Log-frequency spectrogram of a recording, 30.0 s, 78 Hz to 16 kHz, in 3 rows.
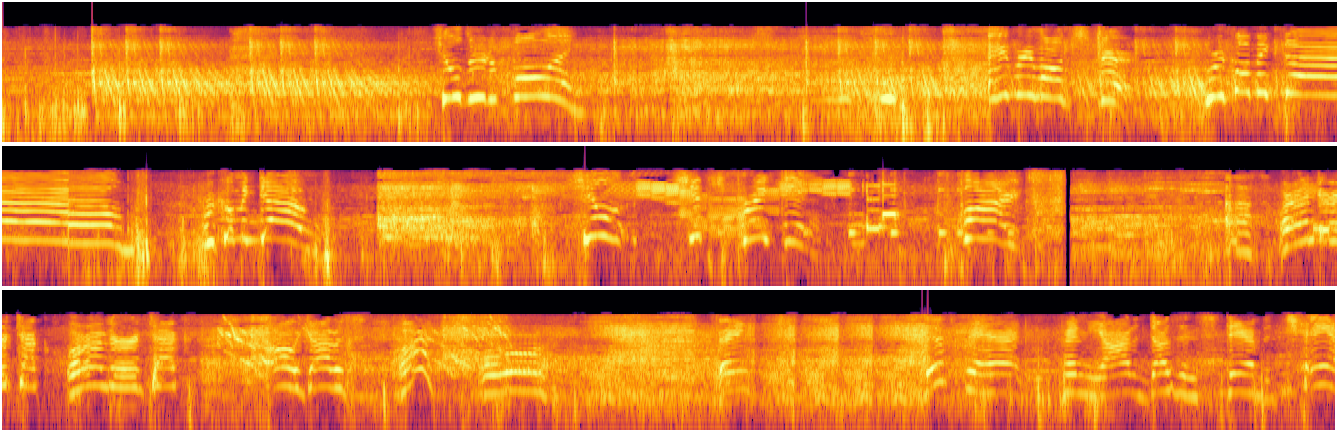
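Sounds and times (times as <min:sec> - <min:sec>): stepped electronic beeps: 0:14.3 - 0:17.6
electronic chirps: 0:14.7 - 0:17.3
cartoon spaceship rushing noise: 0:23.0 - 0:27.1.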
